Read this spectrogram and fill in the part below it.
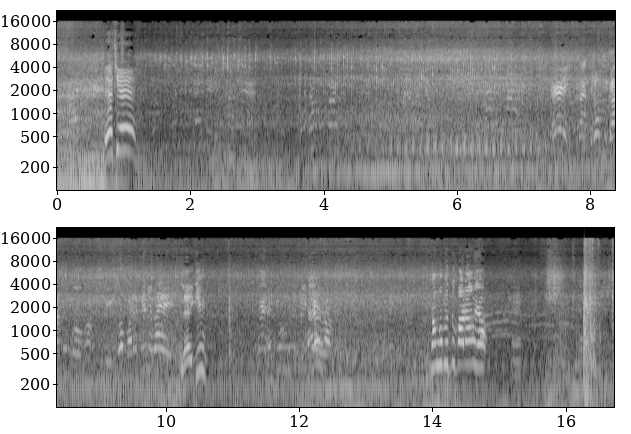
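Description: An off-road jeep's engine idles and rumbles close by.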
